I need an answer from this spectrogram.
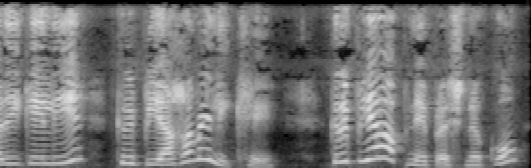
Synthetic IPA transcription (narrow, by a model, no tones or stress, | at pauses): ɾikelie | kɾɪpijaɦɐmẽlɪkʰḛː | kɾɪpijaɐpnepɾɐʃnəko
